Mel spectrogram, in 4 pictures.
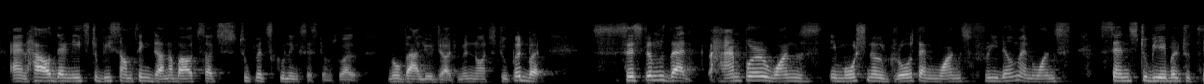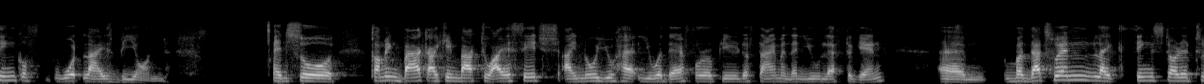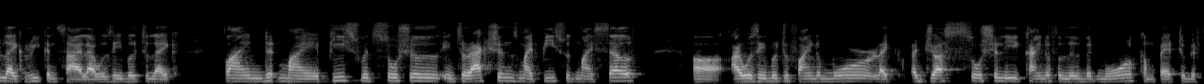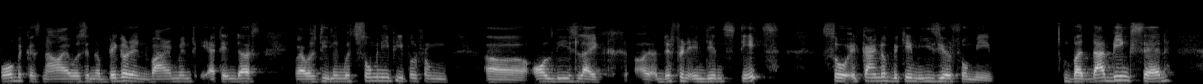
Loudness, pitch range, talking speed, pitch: -27 LUFS, 135-165 Hz, 190 wpm, 145 Hz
